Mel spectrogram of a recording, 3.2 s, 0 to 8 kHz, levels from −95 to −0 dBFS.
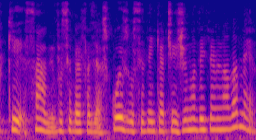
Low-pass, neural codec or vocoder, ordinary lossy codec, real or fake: none; codec, 16 kHz, 8 kbps, FreqCodec, smaller model; none; fake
